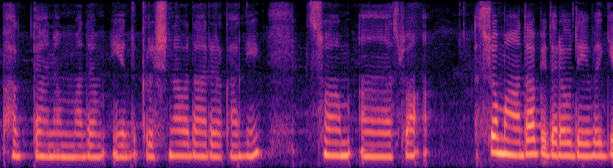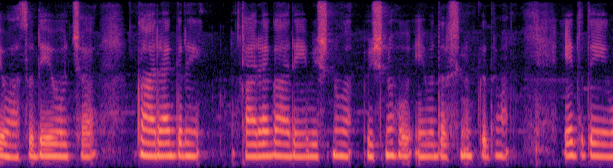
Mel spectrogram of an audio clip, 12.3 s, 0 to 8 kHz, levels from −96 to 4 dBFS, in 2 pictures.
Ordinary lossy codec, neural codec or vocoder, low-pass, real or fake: none; none; none; real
